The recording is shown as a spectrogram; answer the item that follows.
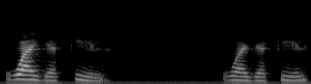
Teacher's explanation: tenemos el encuentro de la vocal U, que es cerrada, y la vocal A, que es abierta. Tenemos un diptongo creciente.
